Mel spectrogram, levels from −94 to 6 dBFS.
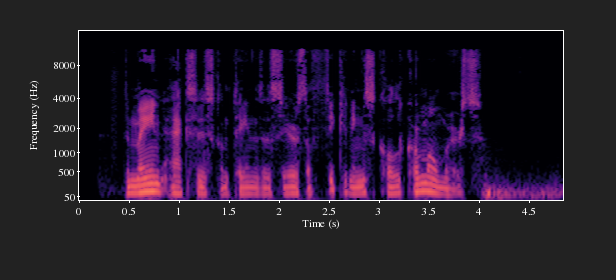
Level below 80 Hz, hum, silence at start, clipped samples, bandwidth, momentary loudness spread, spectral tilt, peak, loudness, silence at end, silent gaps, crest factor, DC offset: -56 dBFS; none; 0.45 s; under 0.1%; 11.5 kHz; 15 LU; -6 dB/octave; -12 dBFS; -35 LUFS; 0.05 s; none; 22 dB; under 0.1%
